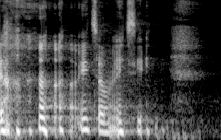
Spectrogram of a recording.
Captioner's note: laughs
